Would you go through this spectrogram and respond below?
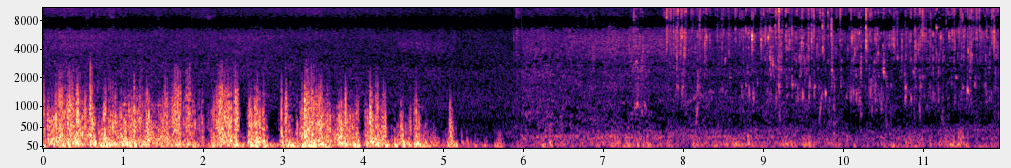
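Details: Strong wind roars and rumbles on an evening walk as a typhoon approaches, with gusty broadband rushing and no animal voice.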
